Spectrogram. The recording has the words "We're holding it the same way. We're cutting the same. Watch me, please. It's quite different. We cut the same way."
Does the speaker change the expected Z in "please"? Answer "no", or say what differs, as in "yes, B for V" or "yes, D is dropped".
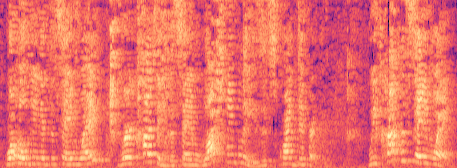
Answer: no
